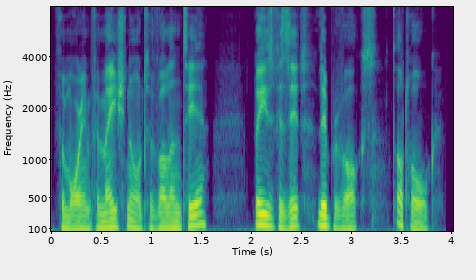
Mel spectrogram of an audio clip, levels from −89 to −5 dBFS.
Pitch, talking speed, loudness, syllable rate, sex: 105 Hz, 165 wpm, -18 LUFS, 6.3 syllables/s, male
